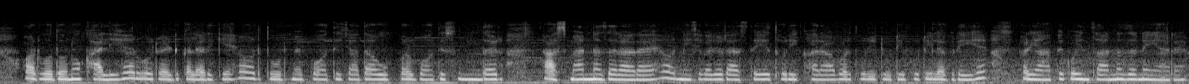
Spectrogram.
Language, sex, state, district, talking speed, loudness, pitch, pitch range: Hindi, female, Maharashtra, Solapur, 250 wpm, -17 LUFS, 235 Hz, 225-240 Hz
